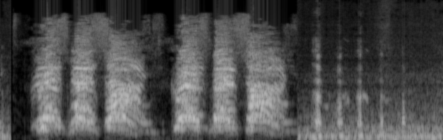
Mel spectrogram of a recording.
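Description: Edited-in clip of a group of voices singing or shouting together in about three short bursts. The cabin background drops out while it plays and returns about three seconds in.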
